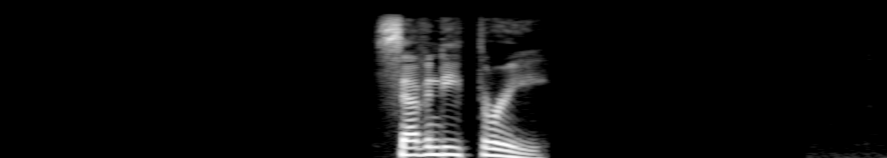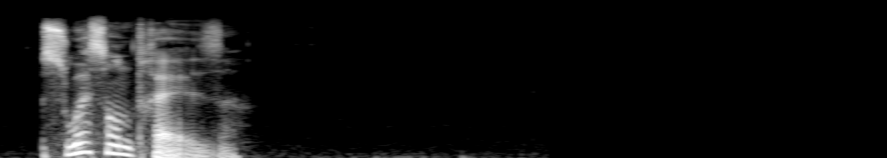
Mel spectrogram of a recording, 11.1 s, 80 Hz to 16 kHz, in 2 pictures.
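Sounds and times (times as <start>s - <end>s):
spoken word: 5.9s - 7.2s
faint soft clicks: 7.2s - 9.0s.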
